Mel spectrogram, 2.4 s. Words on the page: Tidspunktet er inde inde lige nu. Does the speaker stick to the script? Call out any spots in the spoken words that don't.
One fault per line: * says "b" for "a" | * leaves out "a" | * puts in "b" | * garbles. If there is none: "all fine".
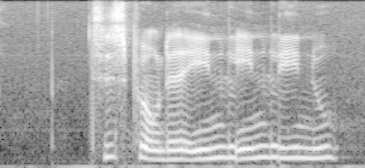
all fine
